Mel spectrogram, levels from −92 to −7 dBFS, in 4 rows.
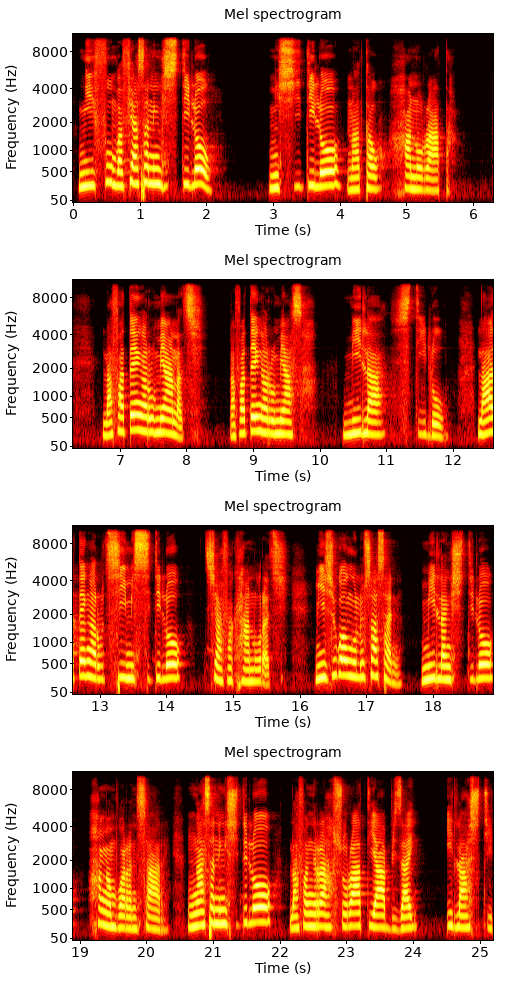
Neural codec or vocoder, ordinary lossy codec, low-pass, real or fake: none; none; 9.9 kHz; real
